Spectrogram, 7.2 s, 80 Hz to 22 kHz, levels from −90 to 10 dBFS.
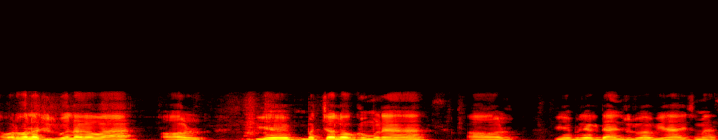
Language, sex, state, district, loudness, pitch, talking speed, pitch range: Hindi, male, Bihar, Darbhanga, -22 LUFS, 125 Hz, 175 wpm, 115-140 Hz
